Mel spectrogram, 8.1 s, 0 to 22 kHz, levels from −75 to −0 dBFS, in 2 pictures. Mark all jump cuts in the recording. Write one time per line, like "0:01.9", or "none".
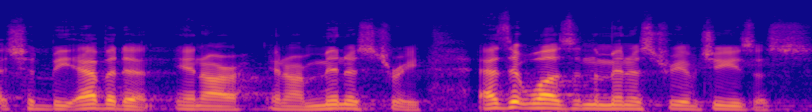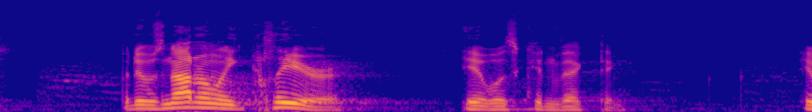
none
